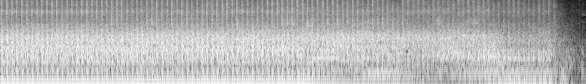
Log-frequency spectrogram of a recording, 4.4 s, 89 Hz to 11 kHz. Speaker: Today we have this Jaguar XF. It's a 2006 3-litre TD V6 and the customer complaint is there's a tapping noise coming from the engine.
